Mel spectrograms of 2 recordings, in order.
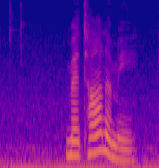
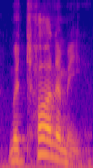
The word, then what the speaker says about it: metonymy: Well, I'm going to find out how we pronounce this, because honestly, that was probably not. Okay, yes. Metonymy. Metonymy.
